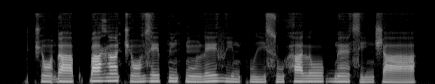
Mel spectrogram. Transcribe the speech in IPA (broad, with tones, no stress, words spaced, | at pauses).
t͡ʃɔ̃˨ ɗaː˨pk͡pa˦ɣã˦ t͡ʃɔ̃˨˦ze˦ pĩ˧k͡pũ˨ le˦vi˨m kʷiː˨su˨˦ha˦ loː˦ɡ͡bɛ̃˦˨si˨˦ŋʃaː˧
